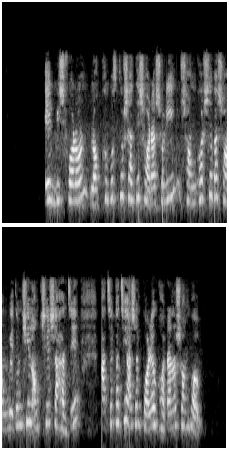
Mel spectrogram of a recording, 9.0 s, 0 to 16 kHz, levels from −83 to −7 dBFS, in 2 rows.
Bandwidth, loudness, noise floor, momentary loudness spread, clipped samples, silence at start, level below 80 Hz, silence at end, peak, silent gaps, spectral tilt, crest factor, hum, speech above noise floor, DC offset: 8 kHz; -17 LUFS; -81 dBFS; 9 LU; under 0.1%; 0.85 s; -64 dBFS; 0.55 s; -2 dBFS; none; -0.5 dB/octave; 18 dB; none; 63 dB; under 0.1%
